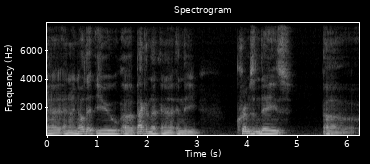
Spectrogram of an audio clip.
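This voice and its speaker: A man's voice: lowish voice, a little mellow. A man hosting a radio show, asking questions eagerly and filling gaps with lots of ums over a video call. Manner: enthusiastic, many fillers. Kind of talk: casual interview.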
